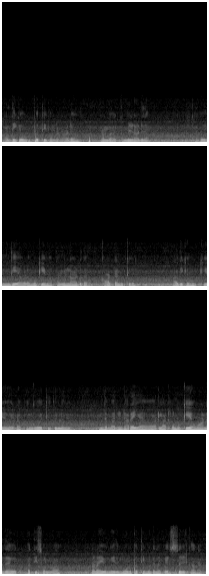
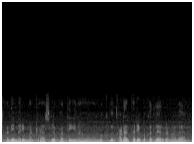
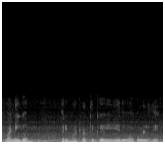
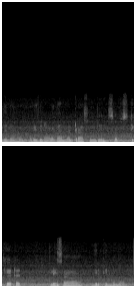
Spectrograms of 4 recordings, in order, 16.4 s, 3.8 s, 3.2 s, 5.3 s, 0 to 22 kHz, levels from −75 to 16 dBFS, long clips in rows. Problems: constant background noise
